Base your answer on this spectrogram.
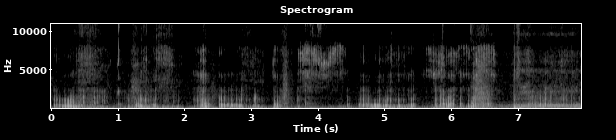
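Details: Himalayan Persian house cat nibbling fingers while purring; a rhythmic low rumble rising and falling in breathy pulses about once a second, with scratchy contact noises mixed in.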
